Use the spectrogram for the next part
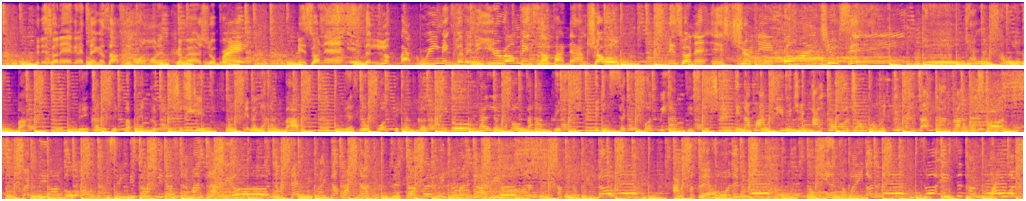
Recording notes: The weekly party before the party returns live from the Rotterdam Carnival weekender.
